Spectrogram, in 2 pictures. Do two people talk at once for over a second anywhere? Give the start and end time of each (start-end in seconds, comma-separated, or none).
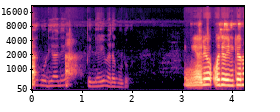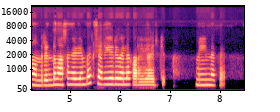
none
